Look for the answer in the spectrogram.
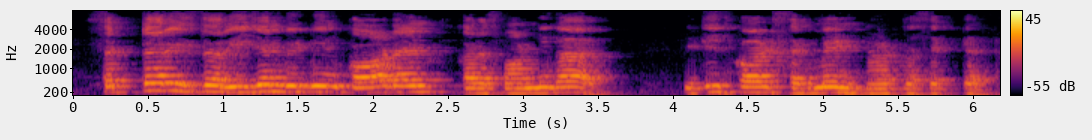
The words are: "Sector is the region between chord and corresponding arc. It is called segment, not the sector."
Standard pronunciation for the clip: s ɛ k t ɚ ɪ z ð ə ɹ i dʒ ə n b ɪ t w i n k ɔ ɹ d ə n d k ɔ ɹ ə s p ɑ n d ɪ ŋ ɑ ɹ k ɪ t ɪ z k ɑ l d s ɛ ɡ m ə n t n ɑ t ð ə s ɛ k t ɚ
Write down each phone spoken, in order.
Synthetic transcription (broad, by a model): s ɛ k t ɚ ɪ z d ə ɹ i dʒ ə n b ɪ t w i n k ɔ ɹ d ə n d k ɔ ɹ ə s p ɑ n d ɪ ŋ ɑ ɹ ɪ t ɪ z k ɑ l d s ɛ ɡ m ə n t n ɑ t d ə s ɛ k t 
